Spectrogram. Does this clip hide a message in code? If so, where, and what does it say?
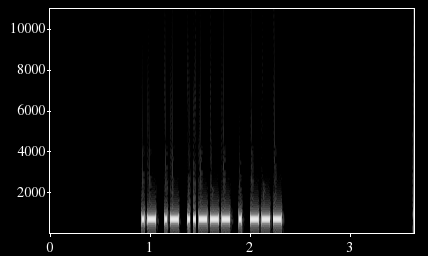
Yes: Morse code from 0.9 to 2.3 s, heard as a keyed tone, about 42 wpm, 700 Hz. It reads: AA2EO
